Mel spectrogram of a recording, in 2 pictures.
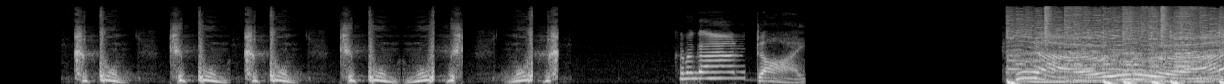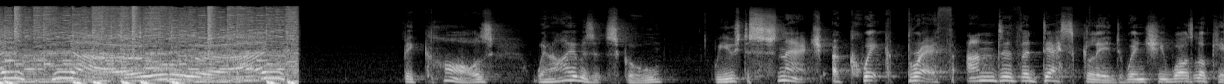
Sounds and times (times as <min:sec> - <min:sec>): Speech: 0:06.8 - 0:08.1, 0:10.2 - 0:14.9, 0:16.3 - 0:24.4
Music: 0:10.0 - 0:15.2.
